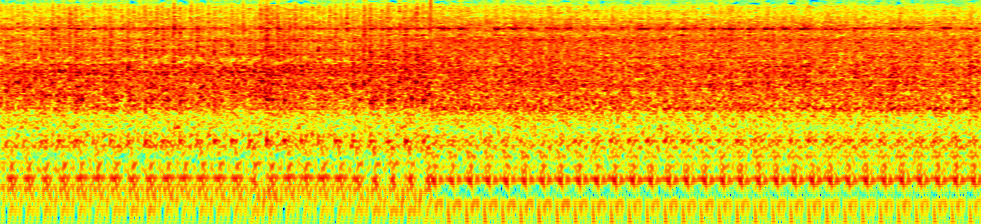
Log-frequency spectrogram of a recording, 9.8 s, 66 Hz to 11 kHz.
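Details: YaMZ-236 diesel, first start after full overhaul on a makeshift test stand with pressure measurement: even diesel clatter, steady beat settling to a slightly different speed partway through; smooth healthy idle.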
